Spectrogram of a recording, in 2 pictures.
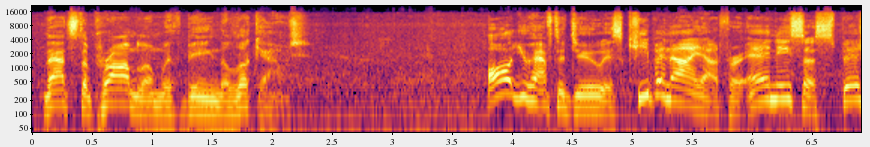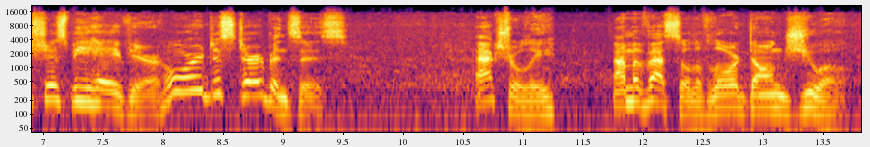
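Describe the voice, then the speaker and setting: A man voicing a sly, affable strategist in a video game, with a smooth, casual, teasing manner. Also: mid-range voice, wildly swooping pitch, slow, a bit bright, slight background noise, full character voice. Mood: friendly, curious. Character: sly, affable male strategist serving a warlord. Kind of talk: video game dramatic acting.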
